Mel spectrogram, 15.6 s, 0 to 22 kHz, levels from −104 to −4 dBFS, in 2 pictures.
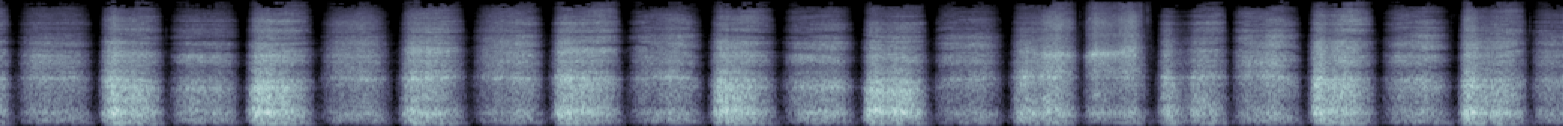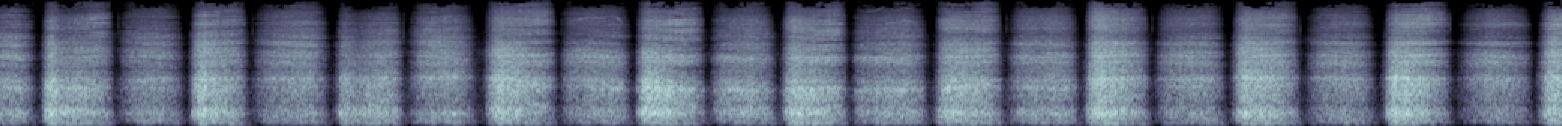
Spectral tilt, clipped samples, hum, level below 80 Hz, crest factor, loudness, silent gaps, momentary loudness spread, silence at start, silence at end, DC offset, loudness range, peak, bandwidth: -2 dB/octave; under 0.1%; none; -74 dBFS; 22 dB; -29 LUFS; none; 10 LU; 0 s; 0 s; under 0.1%; 2 LU; -8 dBFS; over 20 kHz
